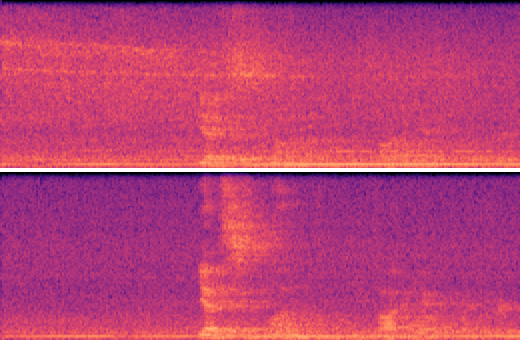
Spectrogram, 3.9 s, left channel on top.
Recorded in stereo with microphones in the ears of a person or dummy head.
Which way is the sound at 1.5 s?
25° right (ahead or behind).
